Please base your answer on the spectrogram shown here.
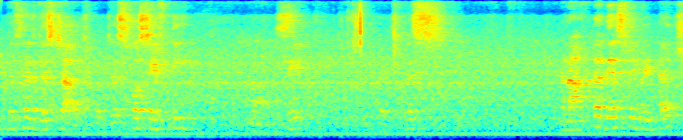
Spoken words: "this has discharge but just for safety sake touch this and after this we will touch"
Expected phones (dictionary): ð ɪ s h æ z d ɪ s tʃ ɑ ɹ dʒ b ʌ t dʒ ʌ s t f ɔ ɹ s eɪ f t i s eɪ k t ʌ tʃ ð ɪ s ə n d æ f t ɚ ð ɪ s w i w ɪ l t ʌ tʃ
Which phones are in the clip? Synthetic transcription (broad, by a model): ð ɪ s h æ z d ɪ s tʃ ɑ ɹ dʒ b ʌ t dʒ ʌ s t f ɔ ɹ s eɪ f t i s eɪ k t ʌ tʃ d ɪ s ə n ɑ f t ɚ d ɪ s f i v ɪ n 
